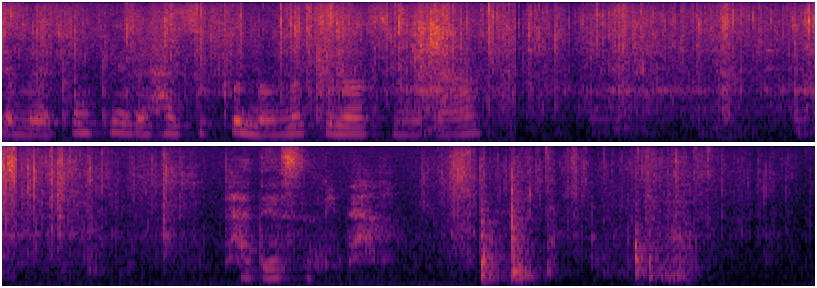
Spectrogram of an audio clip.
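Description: Gloved hands squish and toss sticky food in a glass bowl.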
